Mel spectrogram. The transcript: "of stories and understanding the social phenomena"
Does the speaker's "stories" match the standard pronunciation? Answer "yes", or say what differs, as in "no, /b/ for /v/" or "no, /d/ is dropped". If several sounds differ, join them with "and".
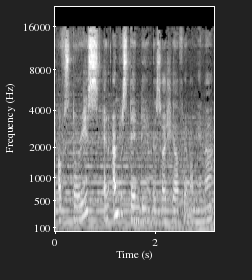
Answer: no, /s/ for /z/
